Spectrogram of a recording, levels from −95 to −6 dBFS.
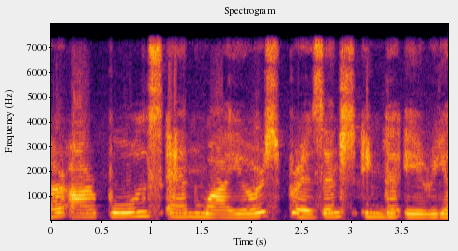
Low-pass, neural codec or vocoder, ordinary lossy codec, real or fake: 7.2 kHz; none; none; real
